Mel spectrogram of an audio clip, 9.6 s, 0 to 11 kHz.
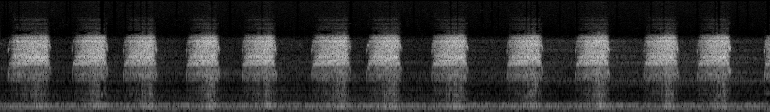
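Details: Owl calling at night while stashing a rat, 1:41 AM, August 21, 2015; a rapid run of about thirteen rasping, breathy screeches, each roughly half a second long, repeated steadily over a low hum.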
